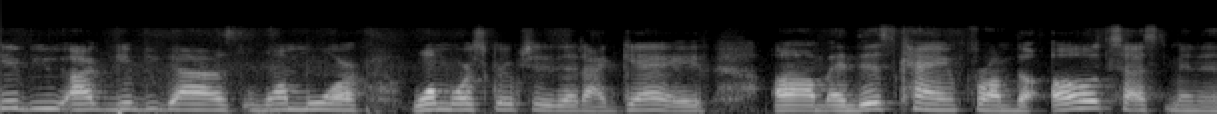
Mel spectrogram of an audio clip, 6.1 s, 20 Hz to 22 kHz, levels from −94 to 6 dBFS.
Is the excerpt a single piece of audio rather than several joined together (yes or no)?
yes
